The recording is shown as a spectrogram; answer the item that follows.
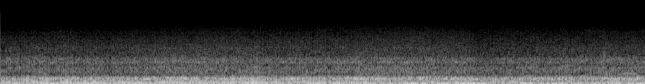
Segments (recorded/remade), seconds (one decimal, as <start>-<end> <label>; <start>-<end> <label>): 0.0-1.0 remade; 1.0-2.5 recorded; 2.5-3.5 remade; 3.5-4.7 recorded; 4.7-6.0 remade; 6.0-6.5 recorded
